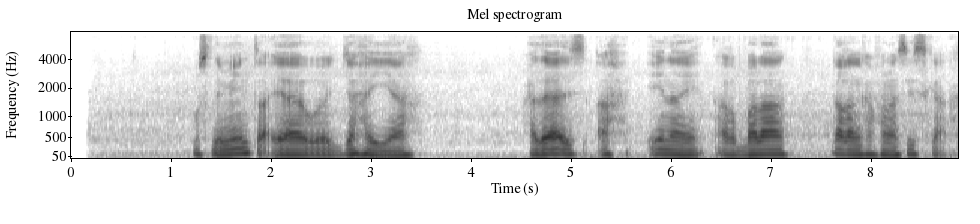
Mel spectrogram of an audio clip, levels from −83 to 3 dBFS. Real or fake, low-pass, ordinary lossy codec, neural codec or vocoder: real; 7.2 kHz; none; none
